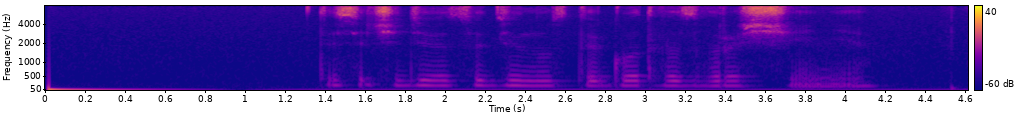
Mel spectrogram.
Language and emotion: Russian, neutral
